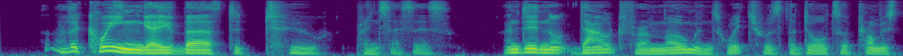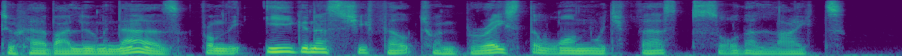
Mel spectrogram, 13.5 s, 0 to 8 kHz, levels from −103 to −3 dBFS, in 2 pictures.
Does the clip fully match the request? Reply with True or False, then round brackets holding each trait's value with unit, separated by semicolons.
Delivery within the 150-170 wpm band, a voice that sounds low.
True (165 wpm; 100 Hz)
